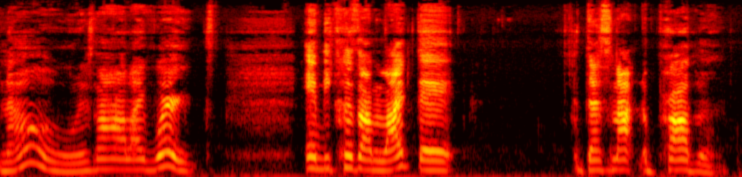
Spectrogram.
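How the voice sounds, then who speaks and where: A loud, animated woman's voice with a bright, sharp tone, medium pitch, ordinary pitch variation and a moderate pace. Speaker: vlogger. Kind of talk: casual monologue.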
